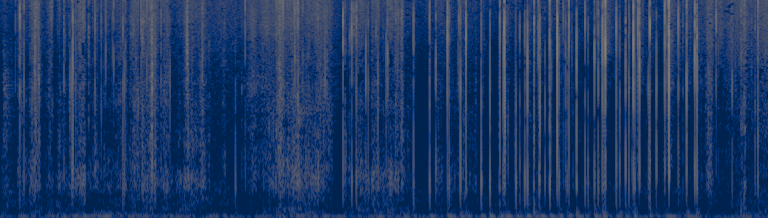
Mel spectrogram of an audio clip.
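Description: A flat, folded beeswax wrap of wax-coated cotton is scratched and scraped with long acrylic nails. Soft, sticky crinkling and rasping scrapes come first, then a run of sharper, bright clicks and crackles grows denser toward the end.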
